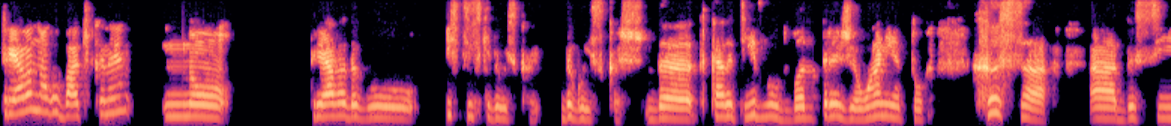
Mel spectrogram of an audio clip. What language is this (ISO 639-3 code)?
bul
